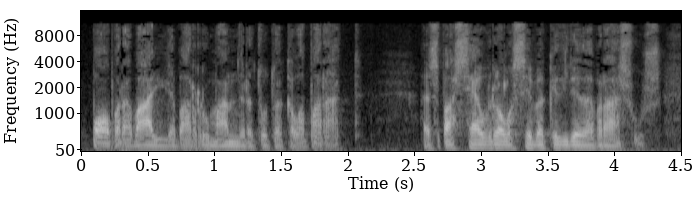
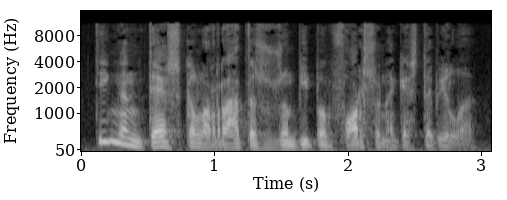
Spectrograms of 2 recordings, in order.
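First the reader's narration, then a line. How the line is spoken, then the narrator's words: Calmly. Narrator (Catalan): li va dir tranquil·lament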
